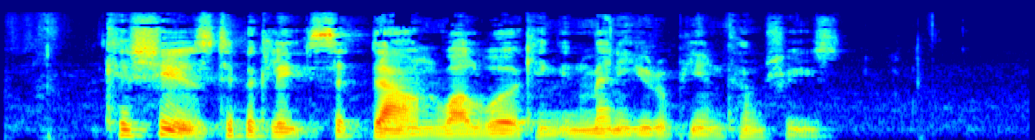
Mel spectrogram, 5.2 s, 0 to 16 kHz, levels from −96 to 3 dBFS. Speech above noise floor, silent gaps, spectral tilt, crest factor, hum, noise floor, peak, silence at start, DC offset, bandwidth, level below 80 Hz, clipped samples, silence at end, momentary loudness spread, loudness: 44 dB; none; -3 dB/octave; 24 dB; none; -67 dBFS; -2 dBFS; 0.55 s; under 0.1%; 11.5 kHz; -54 dBFS; under 0.1%; 1 s; 18 LU; -23 LUFS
